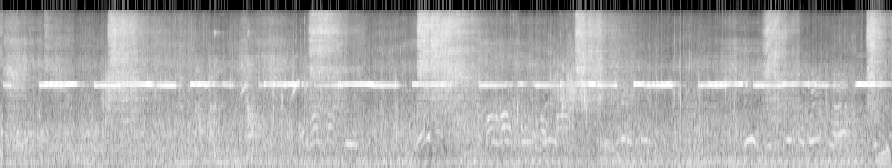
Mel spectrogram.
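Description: A truck's reversing beeper sounds in a steady repeating rhythm over a rumbling engine and air hiss as it backs onto a river barge at a port in Manaus, with people talking nearby.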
